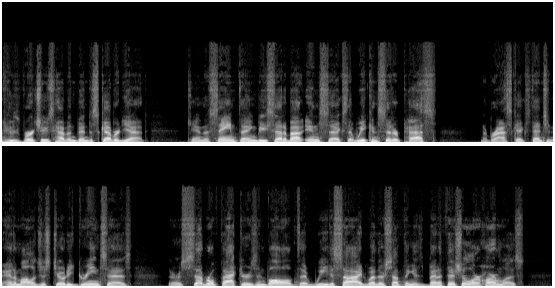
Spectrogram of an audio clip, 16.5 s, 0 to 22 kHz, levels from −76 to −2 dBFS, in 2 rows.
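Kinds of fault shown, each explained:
No technical faults are audible in this recording.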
